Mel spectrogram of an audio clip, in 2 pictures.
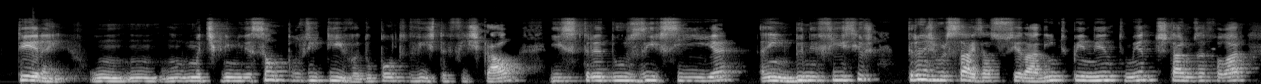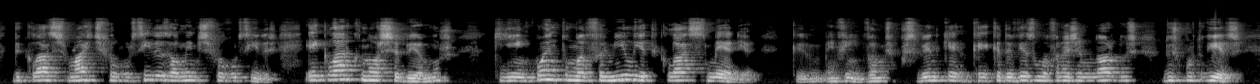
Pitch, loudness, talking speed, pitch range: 180 Hz, -19 LUFS, 140 wpm, 165-190 Hz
